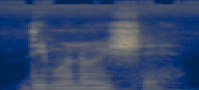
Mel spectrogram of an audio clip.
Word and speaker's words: diminuisce: کم کرنا۔ diminuisce، کم کرنا، تو اس کا تلفظ ہوگا diminuisce، diminuisce، diminuisce، diminuisce۔ تو جملہ ایسے بنے گا، lui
